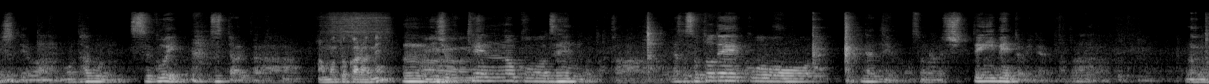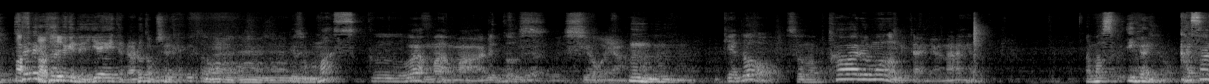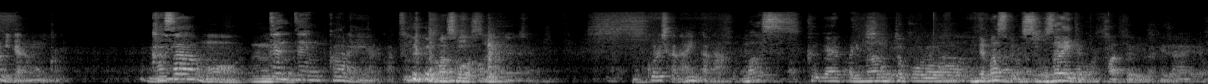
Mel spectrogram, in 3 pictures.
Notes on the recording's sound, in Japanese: 今回は、宝塚・清荒神にある「awai KIYOSHIKOJIN」にて収録しました。Awai KIYOSHIKOJIN は建築家の奥田達郎さんが手がけた大きなキッチンが特徴のシェアハウス。ここの大きなキッチンをお借りしたのでした。せり鍋を準備中のところ、周りにも大勢の人がいる中での30分、賑やかにしゃべり倒しております。ささやかながら、これも公開収録でしょうか。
